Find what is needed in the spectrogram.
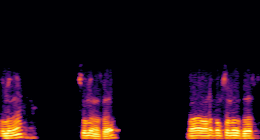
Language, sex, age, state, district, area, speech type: Tamil, male, 60+, Tamil Nadu, Sivaganga, urban, conversation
